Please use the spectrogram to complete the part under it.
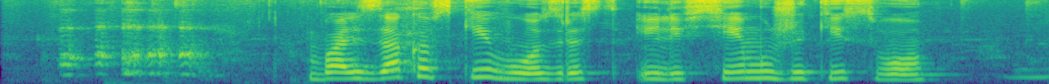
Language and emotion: Russian, neutral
